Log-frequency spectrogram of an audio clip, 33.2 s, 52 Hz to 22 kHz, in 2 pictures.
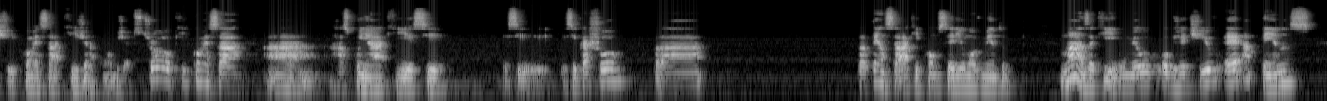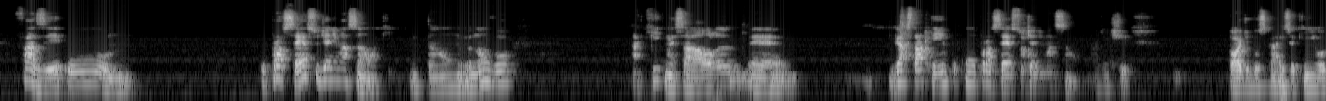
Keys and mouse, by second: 2.2 click, 3.7 click, 5.1-6.3 drag, 6.5-8.8 drag, 10.4 click, 11.5 click, 13.1 click, 13.5 click, 14.3-17.1 drag, 17.3 click, 18.8-22.5 drag, 22.5-24.1 drag, 24.2 click.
